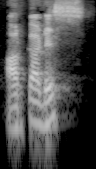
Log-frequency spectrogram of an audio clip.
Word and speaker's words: Arcadis: pronunciation. I hope it's right. It's Arcadis.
